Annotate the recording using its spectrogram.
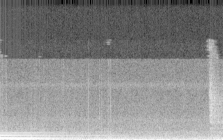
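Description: Very quiet piano music: a single note struck just before fades away over a soft held low note.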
